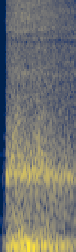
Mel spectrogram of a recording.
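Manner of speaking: slow breath out; long unvoiced sigh. Real, not acted. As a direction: exhale softly and long. Deep relaxing breath out.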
